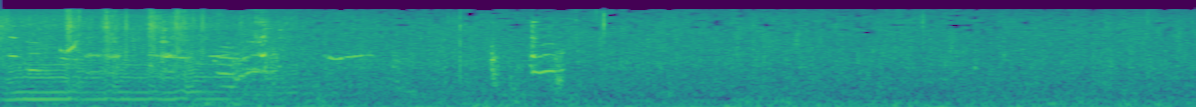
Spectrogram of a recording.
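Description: A housefly buzzing in a steady hum that stops about a second in, over steady rain.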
